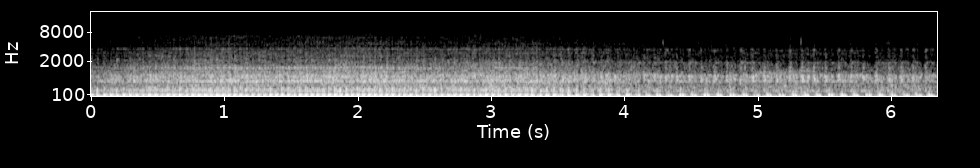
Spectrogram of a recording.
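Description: A motorcycle engine rumbles close by at Tapola near Mahabaleshwar, Maharashtra, steady at first, then settling into a slower, chugging pulse toward the end.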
